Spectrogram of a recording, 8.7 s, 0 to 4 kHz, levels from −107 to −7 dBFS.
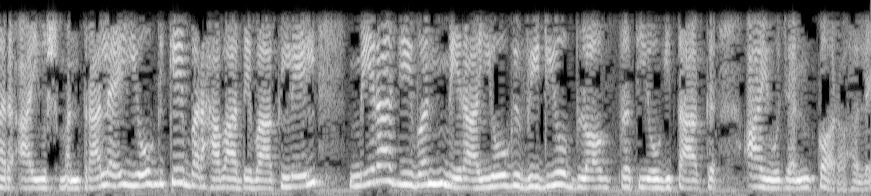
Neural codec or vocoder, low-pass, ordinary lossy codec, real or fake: none; 3.6 kHz; none; real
